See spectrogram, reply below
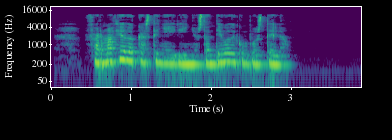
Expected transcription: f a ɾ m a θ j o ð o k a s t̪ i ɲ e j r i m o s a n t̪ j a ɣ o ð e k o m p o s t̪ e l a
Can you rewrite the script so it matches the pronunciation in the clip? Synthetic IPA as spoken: f a ɾ m a θ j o ð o k a s t̪ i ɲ e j ɾ i ɲ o s a n t̪ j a ɣ o ð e k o m p o s t̪ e l a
